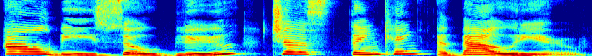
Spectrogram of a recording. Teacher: a gente também não ouve o T de just, não é just thinking about you.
